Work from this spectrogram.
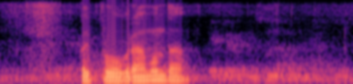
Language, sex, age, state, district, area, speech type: Dogri, male, 18-30, Jammu and Kashmir, Samba, rural, spontaneous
